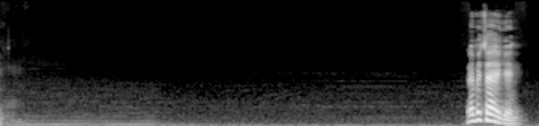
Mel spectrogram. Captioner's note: confused silence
